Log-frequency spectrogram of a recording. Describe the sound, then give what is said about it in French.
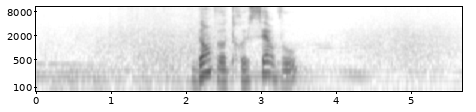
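Soft ocean surf washes steadily in the background, a low continuous rush of waves, while a calm voice speaks briefly in the middle. “Et les vagues vont et viennent.”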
